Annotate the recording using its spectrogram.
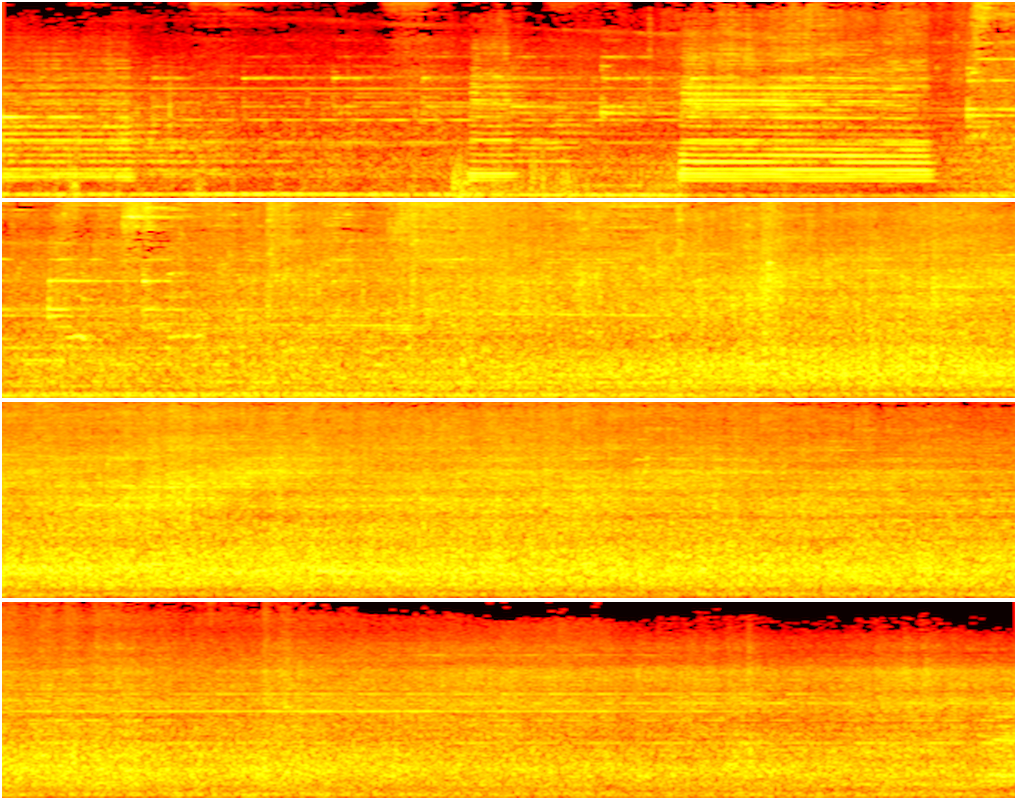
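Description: Freight train passing a grade crossing: several diesel locomotive horn blasts over the locomotives' heavy low engine rumble, ending about seven seconds in, then the steady rolling noise of freight cars on the rails.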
